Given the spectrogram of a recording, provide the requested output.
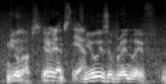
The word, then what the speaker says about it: Mu Labs: Is it pronounced correctly? Mu Labs, yeah.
